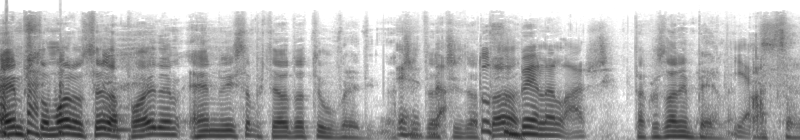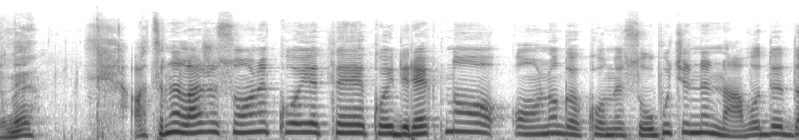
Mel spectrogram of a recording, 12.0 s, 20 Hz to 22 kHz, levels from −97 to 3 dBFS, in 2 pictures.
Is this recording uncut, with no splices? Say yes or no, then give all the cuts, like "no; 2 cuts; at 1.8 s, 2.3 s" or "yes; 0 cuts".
yes; 0 cuts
